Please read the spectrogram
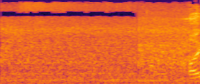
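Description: Steady low rumble of road traffic and buses, with a faint constant hum underneath; a man's voice starts right at the end.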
